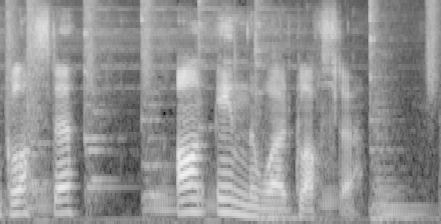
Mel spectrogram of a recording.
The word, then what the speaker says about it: Gloucester: nothing on this one Gloucester Gloucester Gloucester the the name with so many silent letters in it the word almost doesn't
